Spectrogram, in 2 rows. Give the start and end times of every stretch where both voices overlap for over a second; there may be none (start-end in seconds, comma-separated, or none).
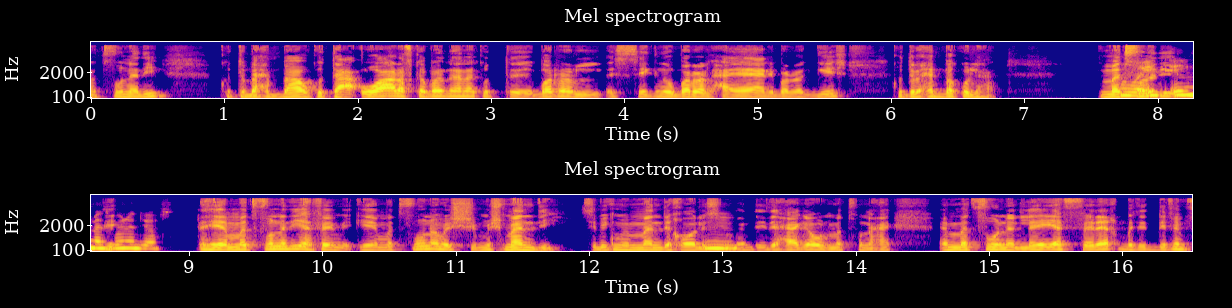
none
